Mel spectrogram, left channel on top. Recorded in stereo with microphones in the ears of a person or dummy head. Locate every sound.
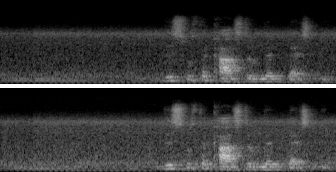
1.6 s a man speaking: 70° right (ahead or behind), 0.9 m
